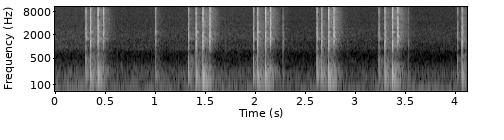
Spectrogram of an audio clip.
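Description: Long fingernails tap and scratch the lid of a small green plastic jar of hand cream held in the hands. Seven short bursts of rapid, crisp clicking taps come at an irregular pace, each dying away almost at once into quiet.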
